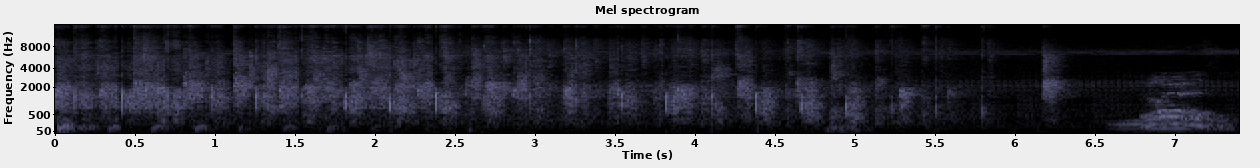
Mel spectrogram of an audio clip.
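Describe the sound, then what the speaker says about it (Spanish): Church congregation clapping during a Spanish-language Bible study service, a dense run of hand claps over several seconds with voices mixed in, tapering off before a brief spoken voice at the end. "Vamos a darle un fuerte aplauso a Dios."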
